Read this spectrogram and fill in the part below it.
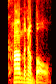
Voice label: "commonable", American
